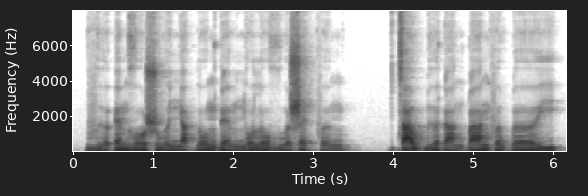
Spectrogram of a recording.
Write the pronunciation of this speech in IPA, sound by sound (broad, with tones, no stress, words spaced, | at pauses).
vɨ˨˩˨ə̯ʔɛ˧m ɣo˧ʂu˨˩ə̯ɲa˨˩k̚ lo˧˥ŋɗɛ˨˩mɲo˧˥lo˧ ɣu˧ə̯ʂɛ˦˥k̚fə˧ŋ | ca˧˥w ɓɨ˧ə̯ɗa˨˩nɓa˧˥ŋfə˧w ɓəː˧˥j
